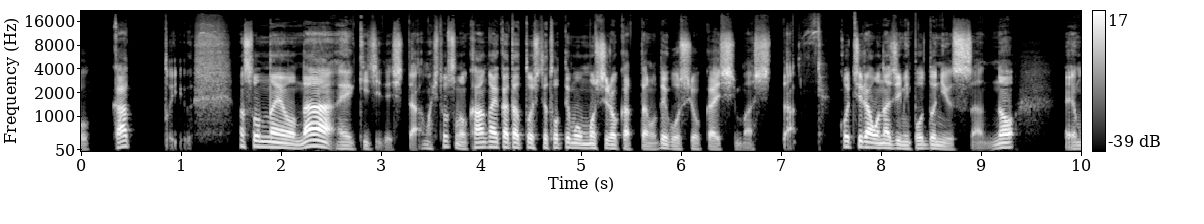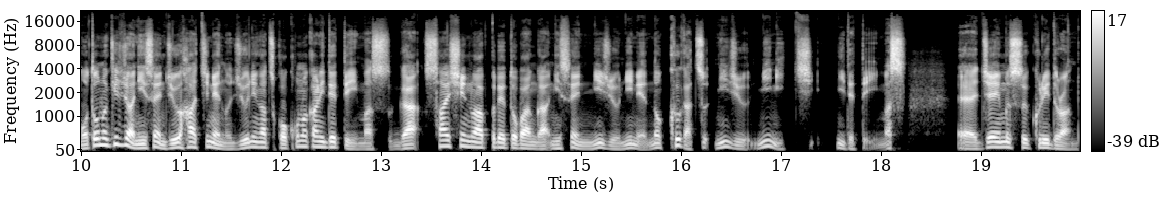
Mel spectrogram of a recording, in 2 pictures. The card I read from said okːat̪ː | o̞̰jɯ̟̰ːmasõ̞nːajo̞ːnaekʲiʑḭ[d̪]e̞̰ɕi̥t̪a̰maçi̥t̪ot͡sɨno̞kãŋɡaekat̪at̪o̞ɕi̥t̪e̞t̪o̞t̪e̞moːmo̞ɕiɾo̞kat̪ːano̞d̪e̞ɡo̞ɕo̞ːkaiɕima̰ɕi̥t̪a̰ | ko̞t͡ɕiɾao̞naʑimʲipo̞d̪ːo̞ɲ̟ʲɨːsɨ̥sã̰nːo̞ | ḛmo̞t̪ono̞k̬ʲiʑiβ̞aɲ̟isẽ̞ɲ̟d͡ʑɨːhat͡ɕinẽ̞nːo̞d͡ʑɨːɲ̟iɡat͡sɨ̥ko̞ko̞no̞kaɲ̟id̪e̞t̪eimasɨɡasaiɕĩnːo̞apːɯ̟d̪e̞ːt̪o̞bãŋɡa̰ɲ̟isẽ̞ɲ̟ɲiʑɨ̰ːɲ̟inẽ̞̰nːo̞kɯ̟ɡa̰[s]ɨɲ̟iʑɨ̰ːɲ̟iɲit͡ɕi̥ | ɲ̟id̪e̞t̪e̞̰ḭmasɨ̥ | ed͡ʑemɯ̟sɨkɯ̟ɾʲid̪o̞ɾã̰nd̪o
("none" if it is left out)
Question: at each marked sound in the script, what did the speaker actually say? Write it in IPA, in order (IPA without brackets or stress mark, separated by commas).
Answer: d̪, t͡s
